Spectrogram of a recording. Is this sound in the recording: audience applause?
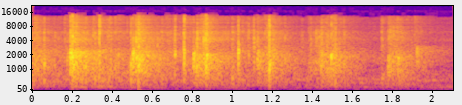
yes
